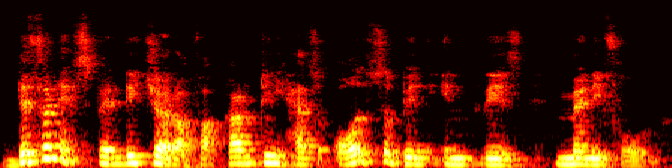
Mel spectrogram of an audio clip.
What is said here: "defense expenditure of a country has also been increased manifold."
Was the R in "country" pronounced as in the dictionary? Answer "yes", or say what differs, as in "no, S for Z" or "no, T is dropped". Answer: no, R is dropped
